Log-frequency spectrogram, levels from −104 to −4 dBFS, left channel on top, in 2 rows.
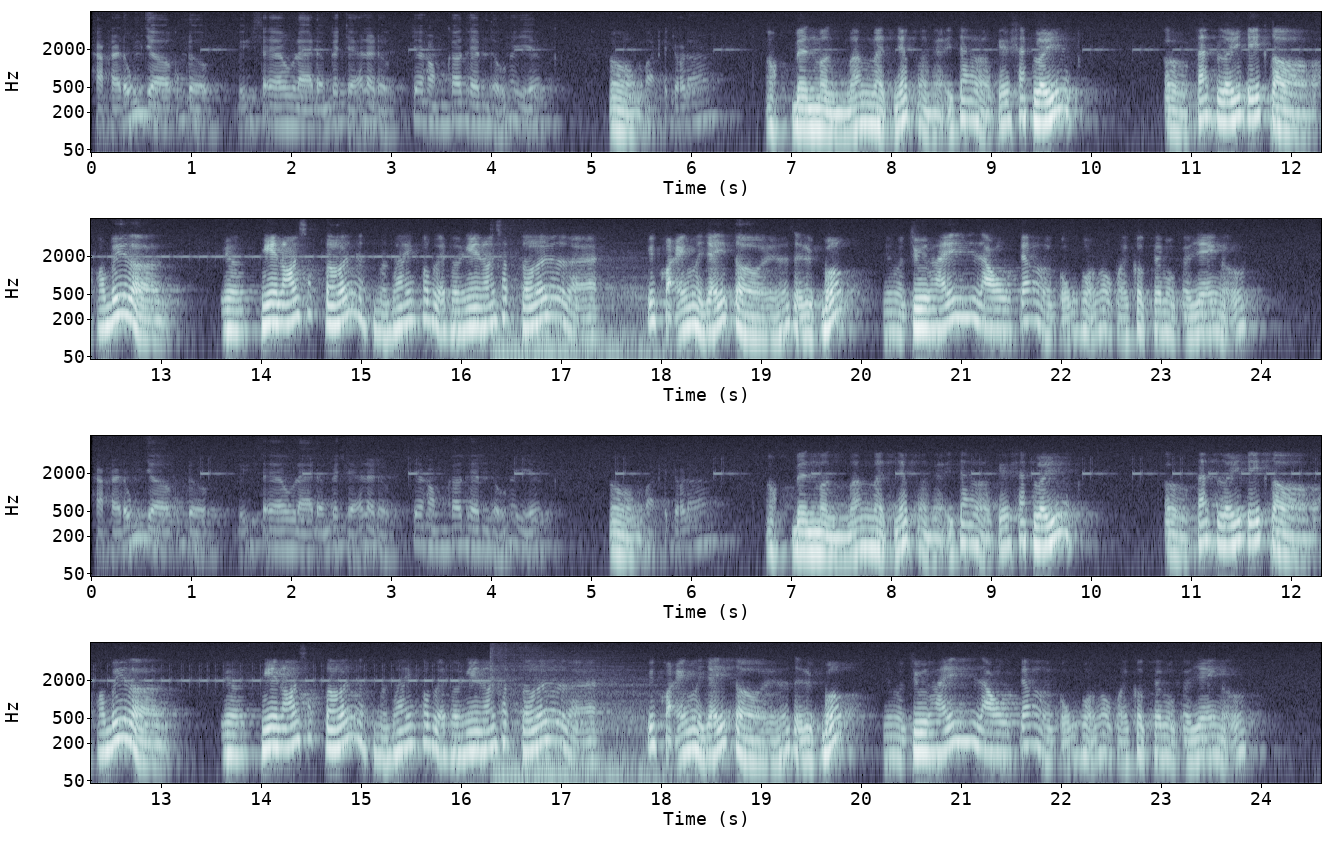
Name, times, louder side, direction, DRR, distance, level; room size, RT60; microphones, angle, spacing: voice 1, 0.0-1.2 1.5-4.5 5.4-6.3 10.9-11.3, left 2 dB, 90° left, 9 dB, 2.7 m, -36 dB
Boom, 1.1-1.2 2.1-2.2 3.2-3.3 4.2-4.3 5.2-5.3 6.2-6.3 7.2-7.3 8.0-8.1 8.8-8.9 9.4-9.5 9.9-10.0 10.4-10.5 10.8-10.9 11.2-18.7, right 1 dB, 60° right, 7.9 m, -41 dB
voice 2, 5.2-5.5 6.7-9.8 10.7-13.1 13.6-17.4 17.9-19.8 20.2-23.9, left 2 dB, 45° left, 6 dB, 1.0 m, -20 dB
24.0 x 18.0 x 8.1 m, 0.68 s
head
